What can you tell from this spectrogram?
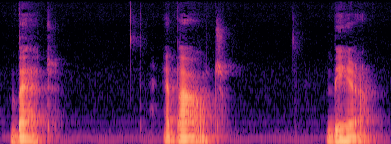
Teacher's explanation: Схоже на український звук «б», тільки він дзвінкіший, та також вимовляється дещо з придихом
